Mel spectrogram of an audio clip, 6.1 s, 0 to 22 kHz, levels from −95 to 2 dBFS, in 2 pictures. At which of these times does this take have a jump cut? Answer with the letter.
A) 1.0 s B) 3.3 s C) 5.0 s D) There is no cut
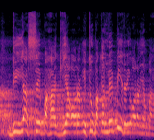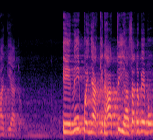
B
